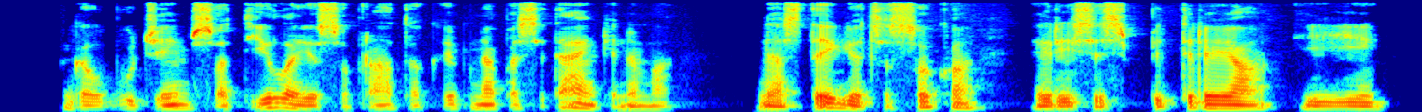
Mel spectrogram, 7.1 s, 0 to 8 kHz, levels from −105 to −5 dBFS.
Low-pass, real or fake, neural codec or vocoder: 7.2 kHz; real; none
